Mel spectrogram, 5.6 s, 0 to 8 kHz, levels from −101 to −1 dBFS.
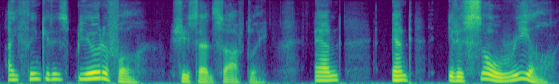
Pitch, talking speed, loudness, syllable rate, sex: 135 Hz, 140 wpm, -17 LUFS, 4.4 syllables/s, male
